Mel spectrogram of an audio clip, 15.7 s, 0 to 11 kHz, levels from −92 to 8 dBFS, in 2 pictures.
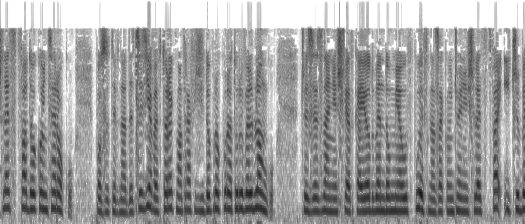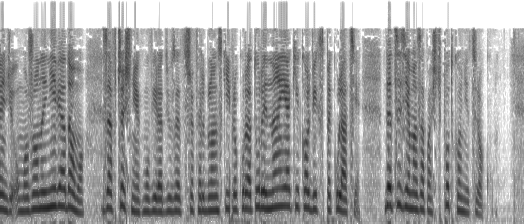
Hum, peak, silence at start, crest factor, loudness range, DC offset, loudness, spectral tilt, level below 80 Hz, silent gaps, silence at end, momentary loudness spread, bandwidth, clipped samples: none; 0 dBFS; 0 s; 12 dB; 2 LU; under 0.1%; -12 LUFS; -3.5 dB/octave; -44 dBFS; none; 0 s; 8 LU; 11 kHz; 0.3%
